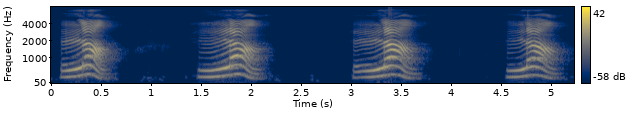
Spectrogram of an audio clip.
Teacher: La is a very special sound that is also called a retroflex sound because it is obtained by curling your tongue. Once you will curl your tongue and you will roll it out, then this La sound will be produced.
